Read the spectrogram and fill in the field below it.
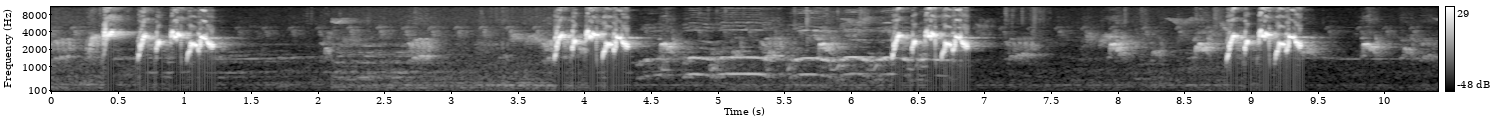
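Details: Red-whiskered bulbul song as a lure for wild birds, four short bursts of rapid warbled notes roughly every two and a half seconds, with faint lower whistles from another bird between them.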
